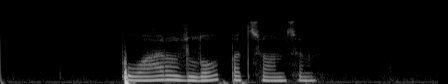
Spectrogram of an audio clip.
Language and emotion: Russian, neutral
